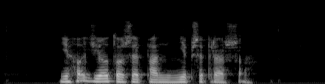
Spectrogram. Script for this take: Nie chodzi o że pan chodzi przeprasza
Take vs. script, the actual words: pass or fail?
fail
